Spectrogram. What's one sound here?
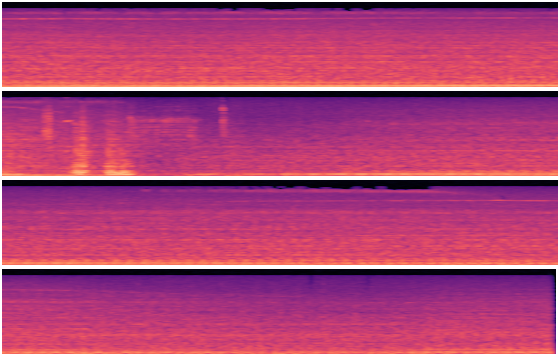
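A bus engine hums steadily while driving along a road.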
